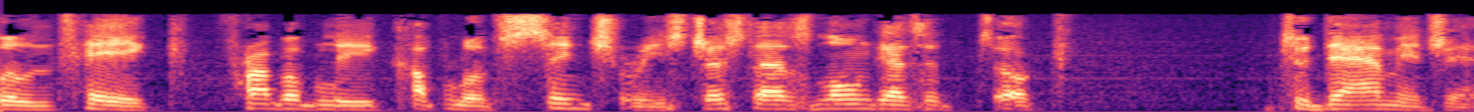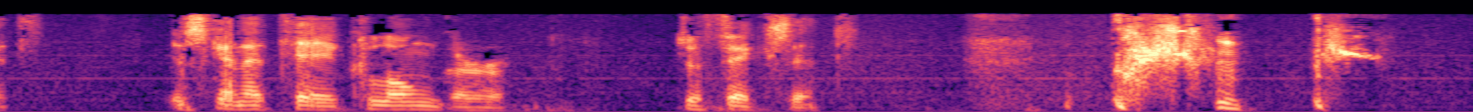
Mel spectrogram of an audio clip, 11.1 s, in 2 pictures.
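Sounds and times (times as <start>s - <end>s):
speech: 0.0s - 4.1s, 4.8s - 10.7s
sneeze into microphone: 9.6s - 10.8s.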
